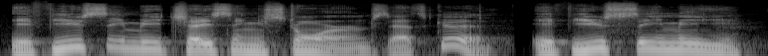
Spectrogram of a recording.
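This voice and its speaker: Calm, steady radio man. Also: on the high side, a little slow, dry recording. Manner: calm, steady, rambling storyteller. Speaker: radio host and storm chaser. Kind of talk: casual conversational interview.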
